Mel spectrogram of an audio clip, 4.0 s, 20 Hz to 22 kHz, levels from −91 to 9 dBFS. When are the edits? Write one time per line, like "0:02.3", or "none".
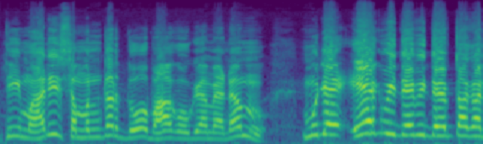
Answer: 0:02.4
